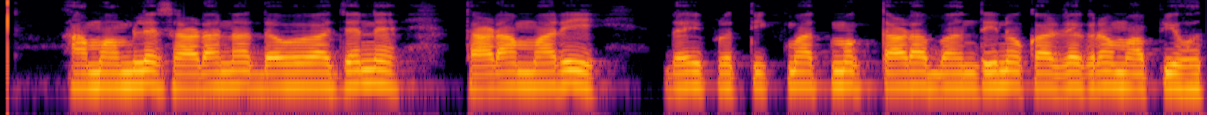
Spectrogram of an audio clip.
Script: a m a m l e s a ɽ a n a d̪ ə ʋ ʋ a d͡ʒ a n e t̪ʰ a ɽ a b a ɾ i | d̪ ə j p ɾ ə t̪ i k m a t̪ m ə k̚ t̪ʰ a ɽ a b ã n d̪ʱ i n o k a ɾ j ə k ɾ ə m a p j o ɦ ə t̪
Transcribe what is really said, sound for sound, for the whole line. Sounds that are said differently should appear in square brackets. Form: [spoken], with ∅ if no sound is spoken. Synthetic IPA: a m a m l e s a ɽ a n a d̪ ə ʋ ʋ a d͡ʒ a n e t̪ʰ a ɽ a [m] a ɾ i | d̪ ə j p ɾ ə t̪ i k m a t̪ m ə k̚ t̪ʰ a ɽ a b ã n d̪ʱ i n o k a ɾ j ə k ɾ ə m a p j o ɦ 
